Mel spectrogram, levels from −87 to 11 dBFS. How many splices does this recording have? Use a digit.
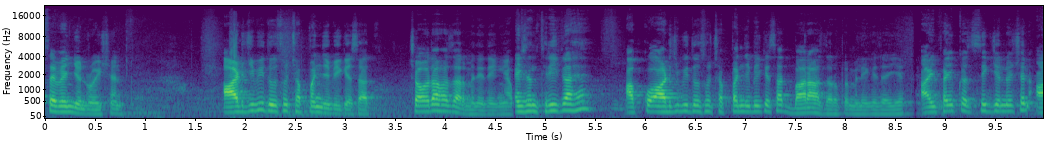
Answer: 2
